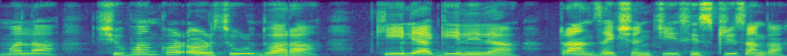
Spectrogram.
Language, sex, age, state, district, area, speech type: Marathi, female, 30-45, Maharashtra, Akola, urban, read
